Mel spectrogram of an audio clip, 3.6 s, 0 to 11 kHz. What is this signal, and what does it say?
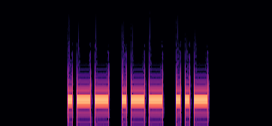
Morse code, heard as a keyed tone, about 20 wpm, 700 Hz. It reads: WWU
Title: Three Challenging Letter-Number Combinations 20wpm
